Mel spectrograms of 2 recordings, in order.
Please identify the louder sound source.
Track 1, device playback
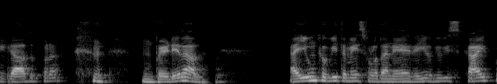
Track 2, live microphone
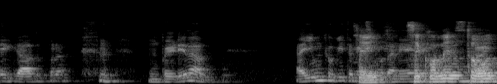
user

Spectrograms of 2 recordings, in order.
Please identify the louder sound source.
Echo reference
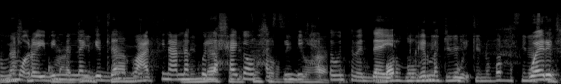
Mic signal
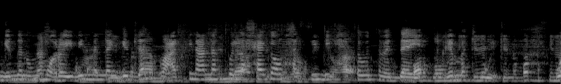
echo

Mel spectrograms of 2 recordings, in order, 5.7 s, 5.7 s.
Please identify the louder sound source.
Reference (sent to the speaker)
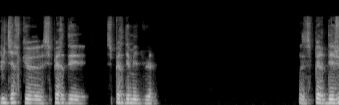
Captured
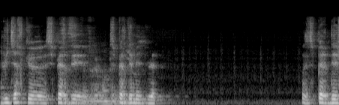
echo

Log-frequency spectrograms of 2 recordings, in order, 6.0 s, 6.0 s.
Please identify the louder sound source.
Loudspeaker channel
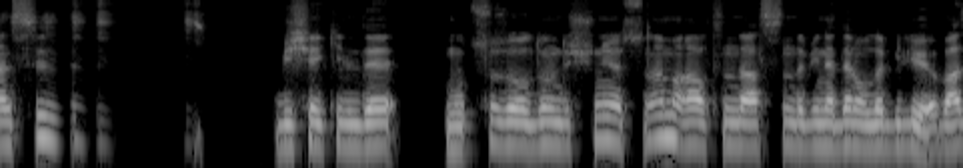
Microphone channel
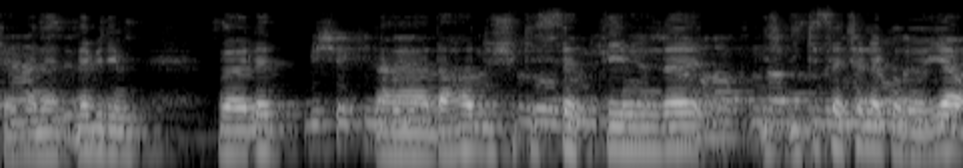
user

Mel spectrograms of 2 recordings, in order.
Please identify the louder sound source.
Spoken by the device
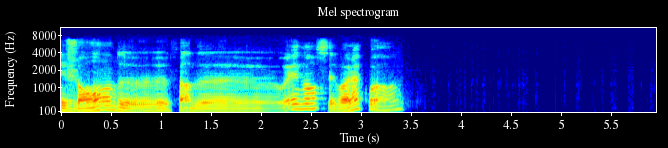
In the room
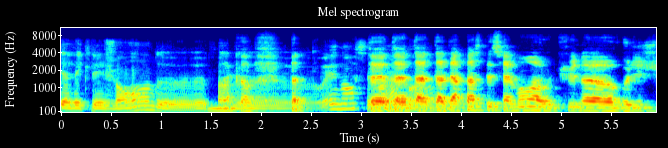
user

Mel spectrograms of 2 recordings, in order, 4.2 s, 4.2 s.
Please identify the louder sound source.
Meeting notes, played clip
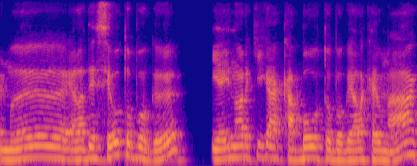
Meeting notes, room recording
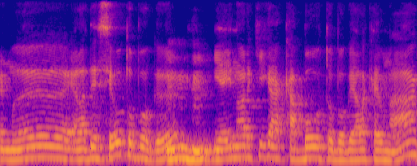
user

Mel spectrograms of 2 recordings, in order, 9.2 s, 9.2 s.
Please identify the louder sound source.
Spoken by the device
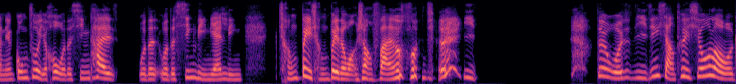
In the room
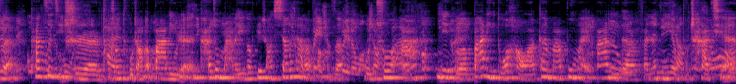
user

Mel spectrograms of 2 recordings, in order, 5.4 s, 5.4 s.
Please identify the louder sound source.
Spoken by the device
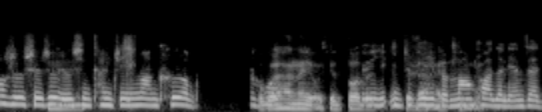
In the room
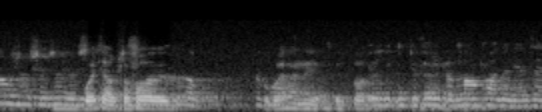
user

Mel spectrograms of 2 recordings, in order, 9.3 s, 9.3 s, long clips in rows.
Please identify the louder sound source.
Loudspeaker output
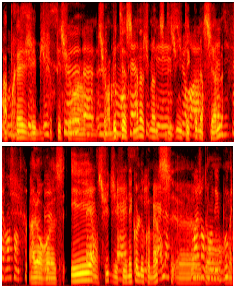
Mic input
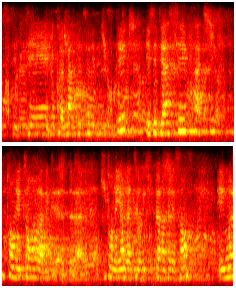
user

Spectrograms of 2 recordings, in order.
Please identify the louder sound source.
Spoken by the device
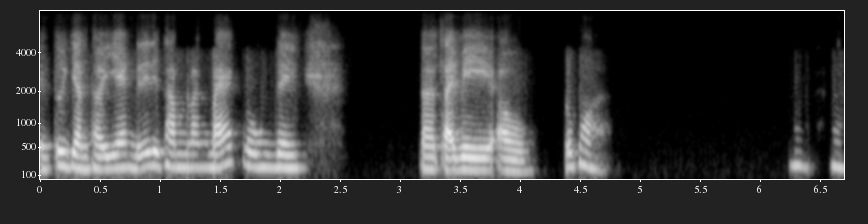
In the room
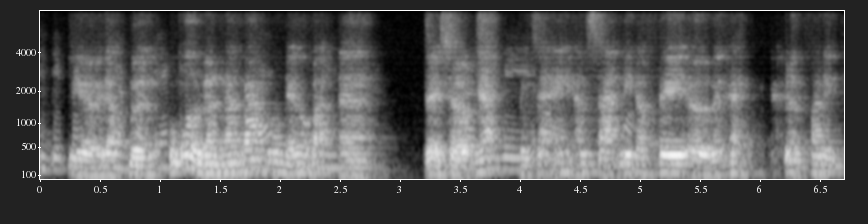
user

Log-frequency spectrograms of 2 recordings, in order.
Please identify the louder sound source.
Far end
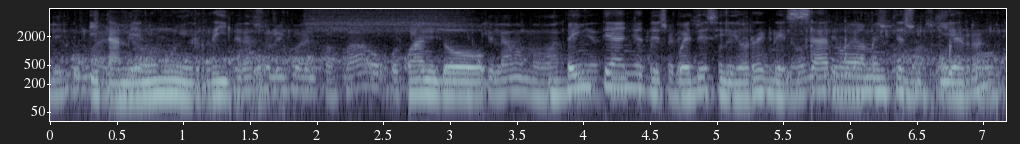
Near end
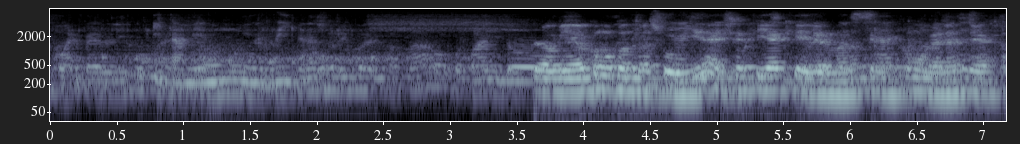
user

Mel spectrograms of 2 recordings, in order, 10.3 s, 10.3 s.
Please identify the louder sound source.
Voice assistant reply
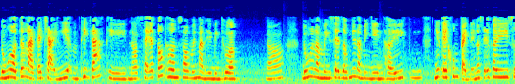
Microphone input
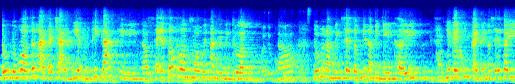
echo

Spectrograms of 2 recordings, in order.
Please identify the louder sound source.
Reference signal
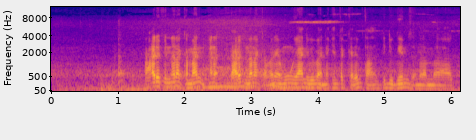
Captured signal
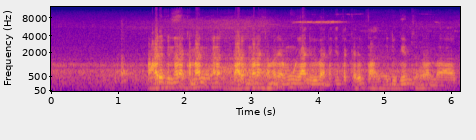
echo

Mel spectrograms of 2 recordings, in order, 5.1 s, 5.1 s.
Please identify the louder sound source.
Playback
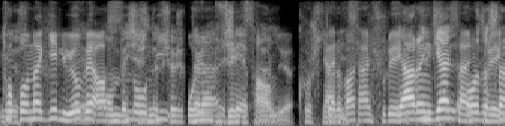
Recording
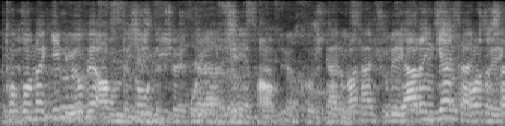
echo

